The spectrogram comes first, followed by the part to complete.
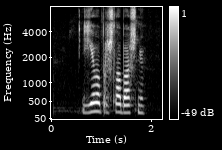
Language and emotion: Russian, neutral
